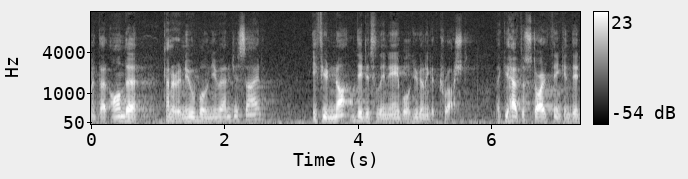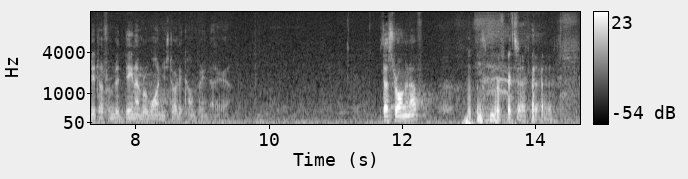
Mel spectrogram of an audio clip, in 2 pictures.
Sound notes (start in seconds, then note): 12.9 laughs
